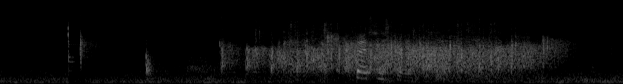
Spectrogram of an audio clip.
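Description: Snooker shot: sharp clicks of cue tip on cue ball and cue ball on a red close together, a further knock about a second later, then audience applause for about three and a half seconds.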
